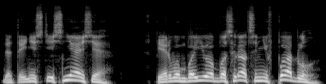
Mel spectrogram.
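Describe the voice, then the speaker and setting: A man voicing a cocky male riot-police fighter who talks in a gruff, mocking, swearing way. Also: a little high, big pitch swings, brisk, mellow, no room sound, studio quality, voice pushed up.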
